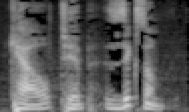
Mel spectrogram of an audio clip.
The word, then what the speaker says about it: Kltpzyxm: If he were to spell his name backwards, it would be K-L-T-P-Z-Y-X-M, which is pronounced Cal-Tip-Zixum.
